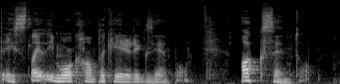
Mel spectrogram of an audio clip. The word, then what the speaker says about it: アクセント: Accento. Accento. Is the U voiced here? Well, it occurs between a K, K, K and an S, S, S. These are both unvoiced consonants. Thus, the U becomes devoiced.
